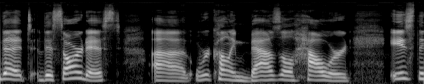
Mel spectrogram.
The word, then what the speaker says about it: Basil: characters in the book, but we're pronouncing it differently than we would in America. Oscar Wilde was Irish, but anyone in the UK in general, even today, they pronounce this word basil, and we say basil, which is an herb that you cook with.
